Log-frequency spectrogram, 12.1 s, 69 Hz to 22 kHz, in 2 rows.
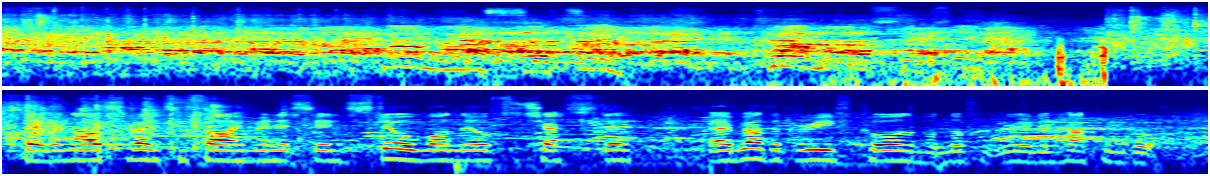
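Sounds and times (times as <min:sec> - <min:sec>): crowd shouting and chanting: 0:00.0 - 0:12.0.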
